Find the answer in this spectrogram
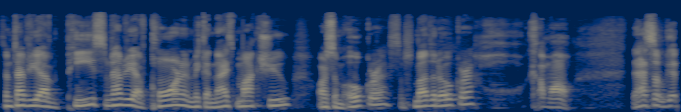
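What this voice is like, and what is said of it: Strong regional swamp accent. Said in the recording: “my accent really started to kind of pop right there ... I'm going to fall full into freaking the swamp”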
